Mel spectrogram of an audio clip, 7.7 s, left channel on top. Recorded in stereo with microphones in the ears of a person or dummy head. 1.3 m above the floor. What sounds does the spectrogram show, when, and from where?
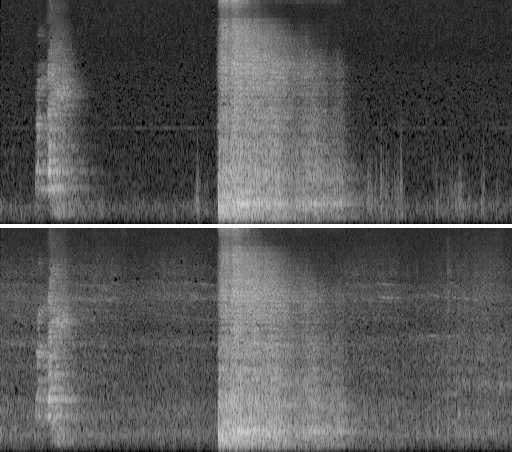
0.5 s a sneeze: 15° left (ahead or behind), 4.5 m
3.3 s a gunshot: centre (ahead or behind), 0.9 m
